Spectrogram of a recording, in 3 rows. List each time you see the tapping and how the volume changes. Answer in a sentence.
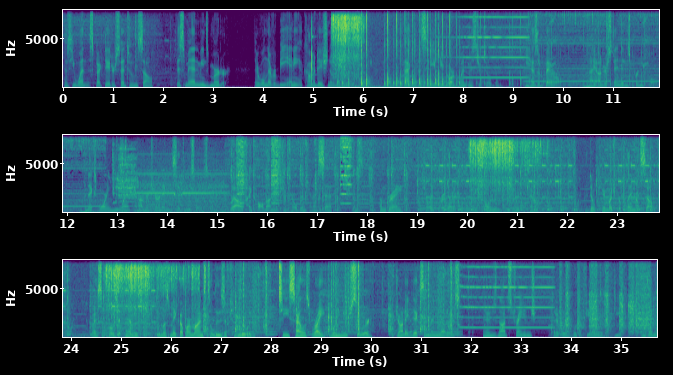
The tapping can be heard from 4.9 to 11.8 s, getting quieter.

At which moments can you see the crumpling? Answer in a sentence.
The crumpling can be heard from 5.3 to 6.0 s, from 20.0 to 21.6 s and from 24.6 to 26.6 s.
